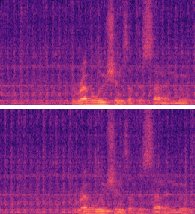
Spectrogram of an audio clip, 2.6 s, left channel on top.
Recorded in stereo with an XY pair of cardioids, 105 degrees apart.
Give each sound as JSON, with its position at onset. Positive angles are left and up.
{"t": 1.0, "sound": "a man speaking", "azimuth_deg": 65, "distance_m": 0.6}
